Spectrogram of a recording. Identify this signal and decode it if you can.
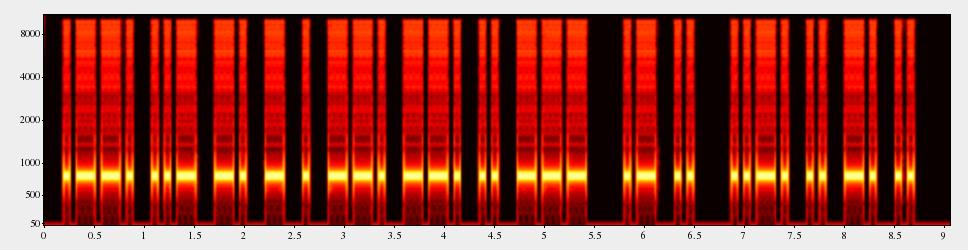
Morse code, heard as a keyed tone, about 19 wpm, 800 Hz. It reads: PUNTEGGIO AI FINI
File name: morse mp3 / ITALIEN texte clair 2 vitesse 18 mots minute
